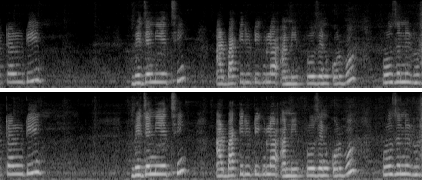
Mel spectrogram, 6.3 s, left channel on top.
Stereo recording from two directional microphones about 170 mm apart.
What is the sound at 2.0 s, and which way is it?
A woman's voice, 40° right (ahead or behind).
